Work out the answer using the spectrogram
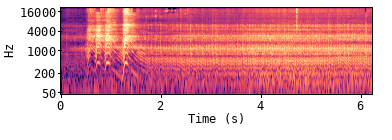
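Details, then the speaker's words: Reds nitro engine, bottom-end needle richened after running too lean and revving erratically: a few sharp blips, then a steady high buzz holding pitch without sagging or surging; now well tuned and healthy. "Just like that, y'all. So like I say, you just gotta know what to listen for, what to hear, and what tones and how the engine reacts to know what tune, what needle to turn."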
